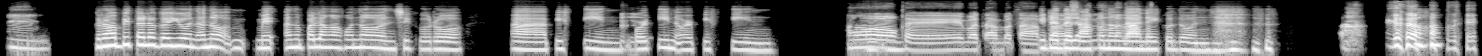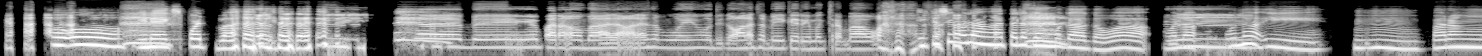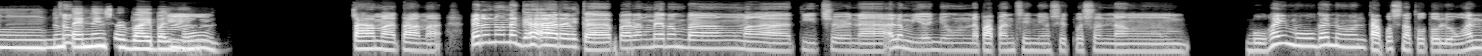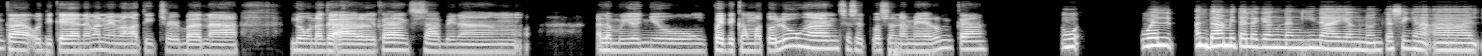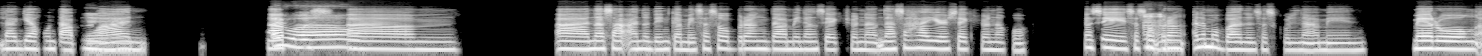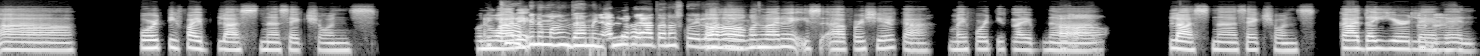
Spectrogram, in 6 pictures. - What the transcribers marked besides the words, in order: chuckle; laughing while speaking: "Grabe!"; laugh; laughing while speaking: "ba"; laugh; laughing while speaking: "na"; laugh; dog barking; drawn out: "Mm"; drawn out: "Parang"; tapping
- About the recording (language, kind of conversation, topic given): Filipino, podcast, Paano mo hinaharap ang pressure ng mga inaasahan sa pag-aaral?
